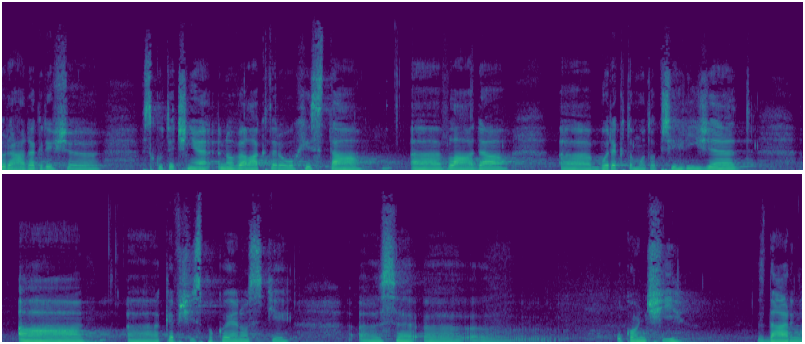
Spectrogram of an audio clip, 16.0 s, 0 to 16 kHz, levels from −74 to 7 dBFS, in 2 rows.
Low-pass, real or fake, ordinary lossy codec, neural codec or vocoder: 14.4 kHz; real; MP3, 64 kbps; none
